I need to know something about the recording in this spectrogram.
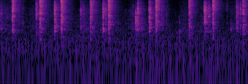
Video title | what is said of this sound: Foundation Face-Off: Revlon PhotoReady Airbrush Mousse vs. Maybelline Dream Nude Airfoam | you can hear the bead in there to mix it up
